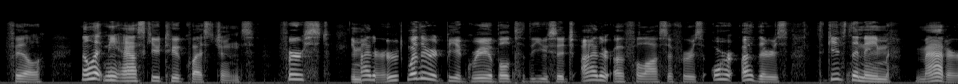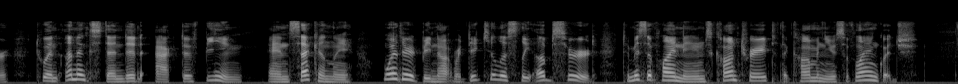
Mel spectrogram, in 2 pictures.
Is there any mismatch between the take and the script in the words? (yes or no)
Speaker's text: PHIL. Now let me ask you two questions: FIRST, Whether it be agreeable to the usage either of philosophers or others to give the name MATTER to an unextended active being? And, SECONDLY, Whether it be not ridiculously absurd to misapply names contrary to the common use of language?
yes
